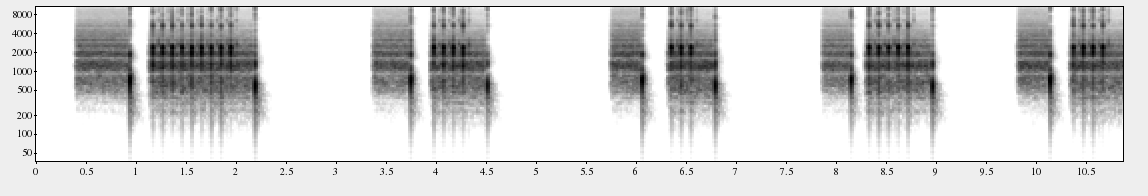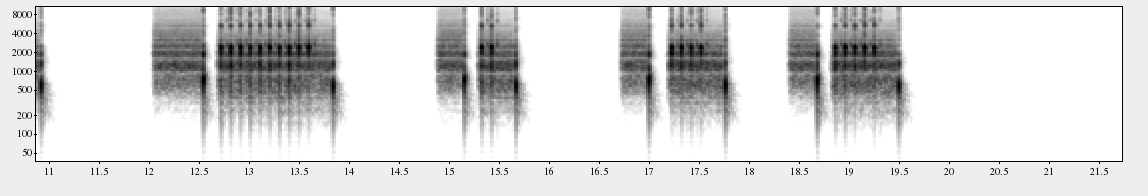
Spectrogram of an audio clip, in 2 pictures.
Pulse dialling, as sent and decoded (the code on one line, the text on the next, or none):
9 / 4 / 3 / 5 / 4 / 10 / 2 / 4 / 5
9 4 3 5 4 0 2 4 5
